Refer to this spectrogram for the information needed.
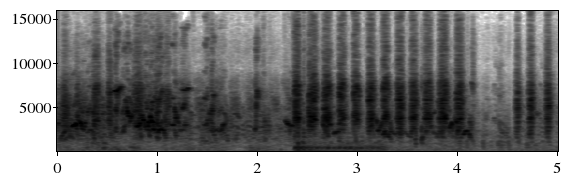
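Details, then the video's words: Pet budgies feeding and chirping: dense, warbling chatter at first, then a run of quick, sharp chirps, roughly three per second, that trail off into separate notes. "Budgies eating food birds chirping sounds"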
